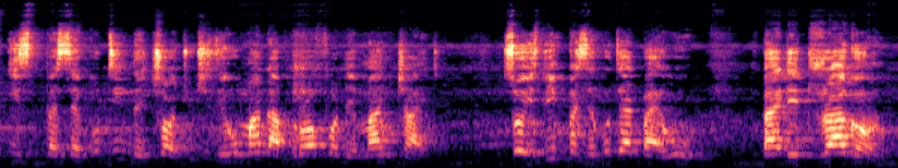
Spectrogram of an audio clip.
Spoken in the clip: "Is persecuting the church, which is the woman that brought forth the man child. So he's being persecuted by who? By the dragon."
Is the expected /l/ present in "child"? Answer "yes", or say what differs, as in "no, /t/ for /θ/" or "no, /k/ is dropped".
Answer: no, /l/ is dropped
